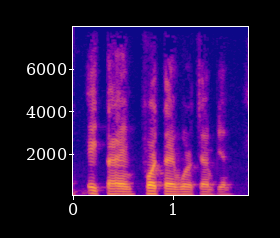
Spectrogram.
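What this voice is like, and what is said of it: Imitates another person's voice. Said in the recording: “I can only impersonate like Manny Pacquiao ... That's a very good impression.”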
